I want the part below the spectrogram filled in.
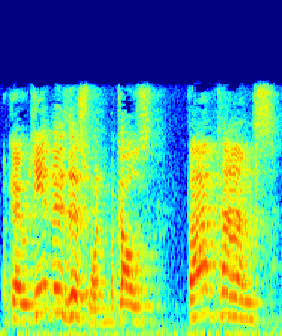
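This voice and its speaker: Working math problems out loud, a male teacher questions his class, speaking slowly and expressively in a high voice. The background is noisy, and the echoey room makes the recording sound dull and far away.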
